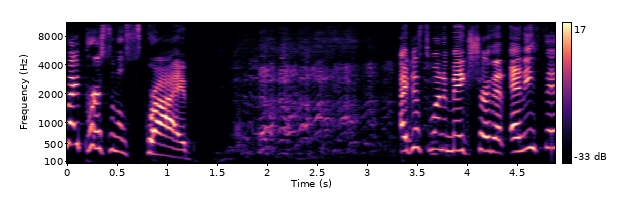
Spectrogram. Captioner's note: audience laughs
